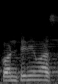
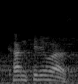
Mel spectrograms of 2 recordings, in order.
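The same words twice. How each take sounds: First: "কন্টিনিউয়াস" with a rounded "kon" at the start; wrong pronunciation. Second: "কন্টিনিউয়াস" with an open, aspirated "khan"; corrected pronunciation. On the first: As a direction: say "কন্টিনিউয়াস" as "kon-tinuas", the mistaken way. ("কন্টিনিউয়াস" কন দিয়ে ভুল উচ্চারণ) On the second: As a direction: model "কন্টিনিউয়াস" as "khan-tinuas". ("কন্টিনিউয়াস" খান দিয়ে শুদ্ধ উচ্চারণ) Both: Shown as a demonstration. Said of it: "কন্টিনিউয়াস নয়".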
